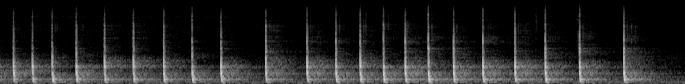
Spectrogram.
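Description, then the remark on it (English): Sharp knocks repeat steadily, roughly three per second for about seven seconds, each one loud and quickly fading, over a faint low hum with no voices. “Was that annoying? He's constantly knocking. He's always knocking.”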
